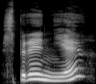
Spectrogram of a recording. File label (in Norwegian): "sprænjæ", hemsedalsmaalet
